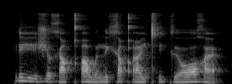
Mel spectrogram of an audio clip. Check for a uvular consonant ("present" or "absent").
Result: present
